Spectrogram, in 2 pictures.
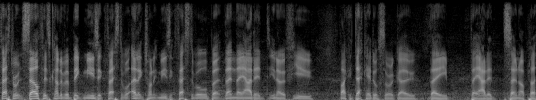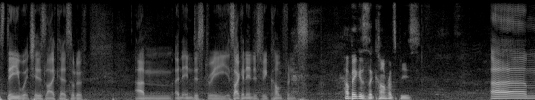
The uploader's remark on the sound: Endlesss is a finalist at Midemlab, the annual pitch competition launched the likes of SoundCloud, KickStarter, Soundcharts, and The Echo Nest. Recording interviews on the spot in Cannes!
